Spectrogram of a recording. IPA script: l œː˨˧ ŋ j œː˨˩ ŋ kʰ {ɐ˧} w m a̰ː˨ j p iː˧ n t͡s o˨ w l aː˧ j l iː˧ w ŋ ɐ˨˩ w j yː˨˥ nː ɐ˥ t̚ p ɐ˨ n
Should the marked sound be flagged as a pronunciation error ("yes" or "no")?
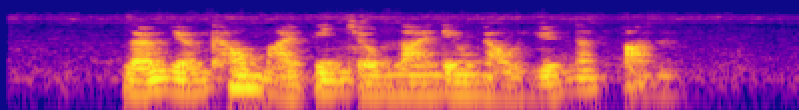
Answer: yes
